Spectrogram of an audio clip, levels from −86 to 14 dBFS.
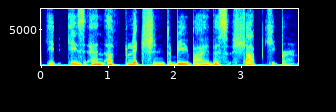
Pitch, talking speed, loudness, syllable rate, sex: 130 Hz, 140 wpm, -19 LUFS, 3.7 syllables/s, male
